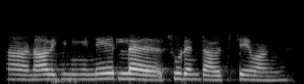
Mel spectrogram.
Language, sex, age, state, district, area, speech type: Tamil, female, 18-30, Tamil Nadu, Mayiladuthurai, rural, conversation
